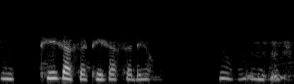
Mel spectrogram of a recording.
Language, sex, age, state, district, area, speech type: Assamese, female, 18-30, Assam, Jorhat, urban, conversation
